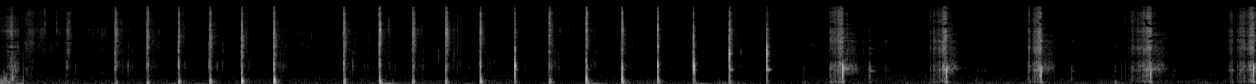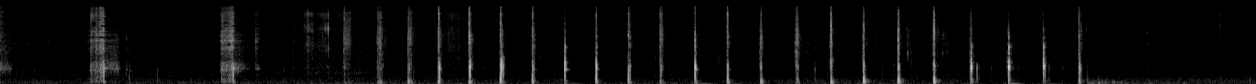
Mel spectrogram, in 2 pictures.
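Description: A cleaver chopping on a wooden board, then a wooden pestle pounding chilies, garlic and lemongrass into a paste in a stone mortar. It is a long run of sharp knocks, two or three a second, with slower, heavier strokes about once a second in the middle.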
